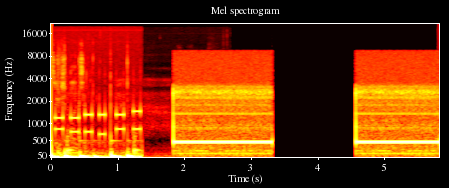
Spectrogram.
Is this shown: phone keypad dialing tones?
yes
